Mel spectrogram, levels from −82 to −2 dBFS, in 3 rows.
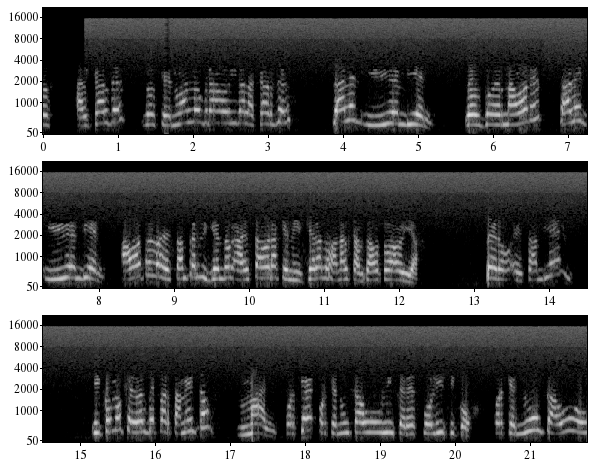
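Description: Low bit depth with noise shaping runs from 0.57 s to the end: a constant, thin hiss climbing steeply toward the top of the band, which points to roughly 5-bit quantisation. The rounding error has been pushed upward in frequency, leaving a noise floor nearly as loud as the signal itself.

A short stall from a late packet occurs between 1.63 and 1.70 s. The jitter buffer ran dry, so the receiver held the last sound for 48 ms until the late data arrived, then resumed where it had stopped. Nothing is lost, but the sound hangs unnaturally with a faint buzz or dip.

A jitter buffer speed-up follows from 15.22 to 15.99 s. With surplus audio queued, the receiver trimmed repeated short pitch-period slices, about 40 ms in total, to shrink the delay. The audio runs 4% fast at unchanged pitch.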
